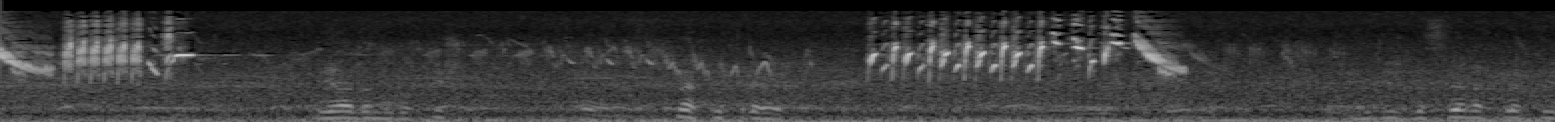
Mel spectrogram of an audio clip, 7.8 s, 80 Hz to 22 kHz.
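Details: European goldfinch of the Balkan subspecies, Carduelis carduelis balcanica, recorded as a 2016 World Championship in Goldfinch Song entry from Serbia: two bursts of fast, bright, tinkling twitters with quiet pauses between and low background hum.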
